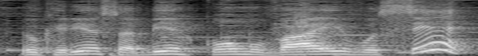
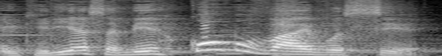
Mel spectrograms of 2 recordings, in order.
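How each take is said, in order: First: It sounds like a statement until the last word. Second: It has question intonation from the very start.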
